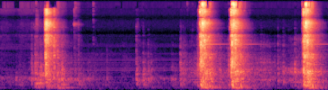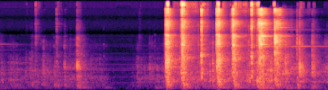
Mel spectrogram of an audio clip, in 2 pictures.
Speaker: You can hear that one chime is really loose because you can hear that wire that holds it together vibrate around in there.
